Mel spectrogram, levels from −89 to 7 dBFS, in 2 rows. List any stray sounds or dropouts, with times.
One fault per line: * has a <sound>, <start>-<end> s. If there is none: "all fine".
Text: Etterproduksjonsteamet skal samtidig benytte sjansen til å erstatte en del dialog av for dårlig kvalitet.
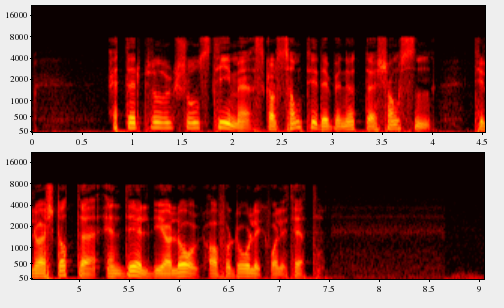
all fine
